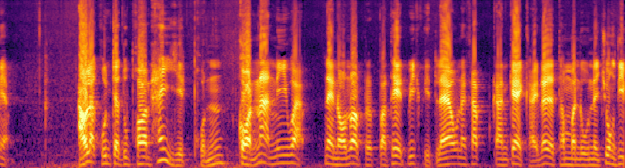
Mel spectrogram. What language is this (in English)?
Thai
